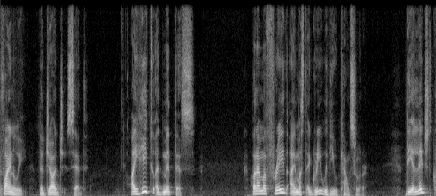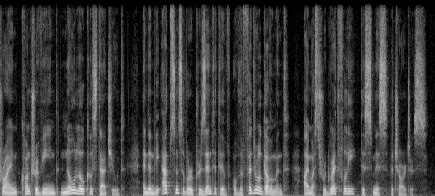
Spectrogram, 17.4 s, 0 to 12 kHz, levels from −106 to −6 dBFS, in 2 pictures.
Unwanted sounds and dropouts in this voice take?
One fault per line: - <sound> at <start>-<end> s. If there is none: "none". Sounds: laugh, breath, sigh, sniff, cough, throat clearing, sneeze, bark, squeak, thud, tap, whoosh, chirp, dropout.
none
